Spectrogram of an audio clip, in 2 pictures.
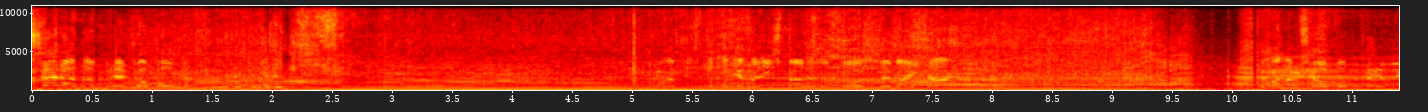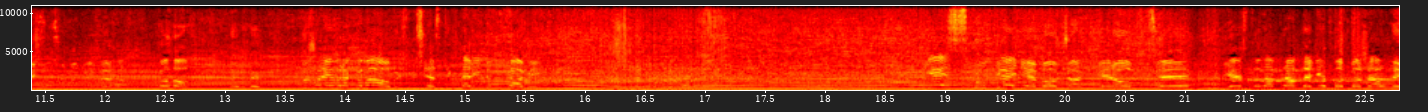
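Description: A BMW drifting and burning rubber on grippy asphalt at a BMW car meet, with a loud engine holding high revs that rise and fall, under continuous talk.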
